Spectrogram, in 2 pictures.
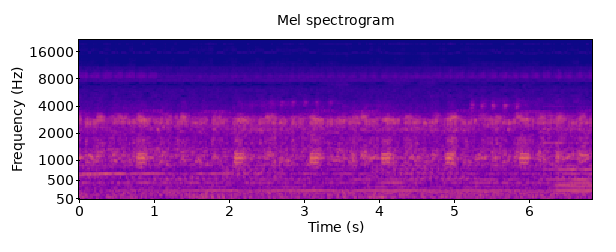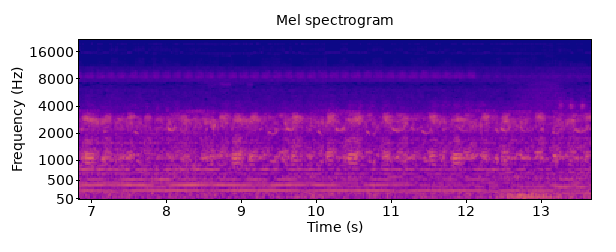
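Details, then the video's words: Frogs croaking in a dense chorus, with short pulsed notes repeated about twice a second over a steady, droning background hum and overlapping callers throughout. "Frog Sounds"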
